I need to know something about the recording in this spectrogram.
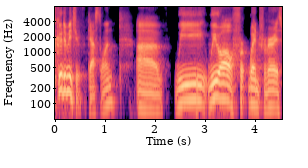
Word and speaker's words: castellan: We both got it wrong. Castellan. With a hard K.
